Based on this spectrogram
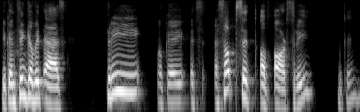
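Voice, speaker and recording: A university lecturer in his thirties with an Egyptian accent stands at a presentation screen in a medium-sized classroom, explaining math informally and often adding short tag questions. His voice is a little high, expressive and dark-toned, slightly slow, with no room sound.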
